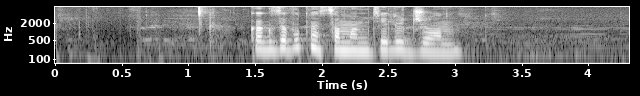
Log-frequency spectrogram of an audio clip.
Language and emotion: Russian, neutral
